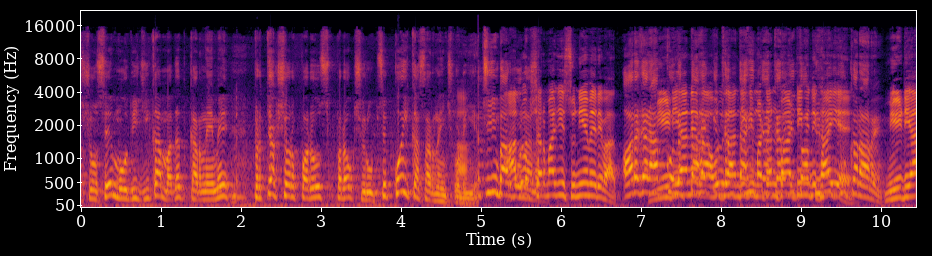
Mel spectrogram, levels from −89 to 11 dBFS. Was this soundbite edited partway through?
yes; 1 cut; at 5.0 s

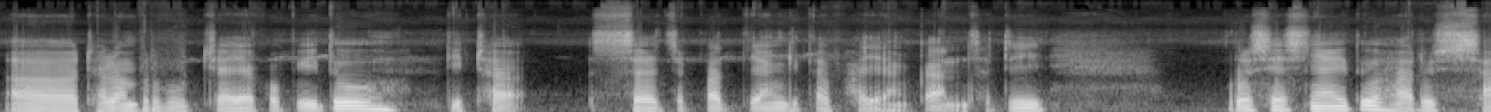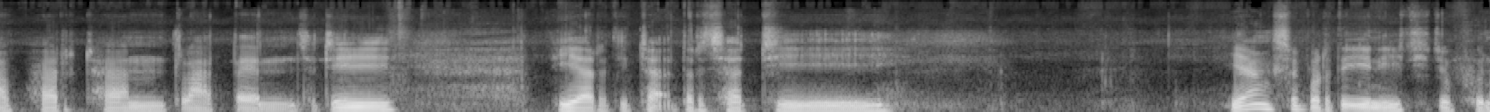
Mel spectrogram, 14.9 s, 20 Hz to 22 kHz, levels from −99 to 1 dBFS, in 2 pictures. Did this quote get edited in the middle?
no; 0 cuts

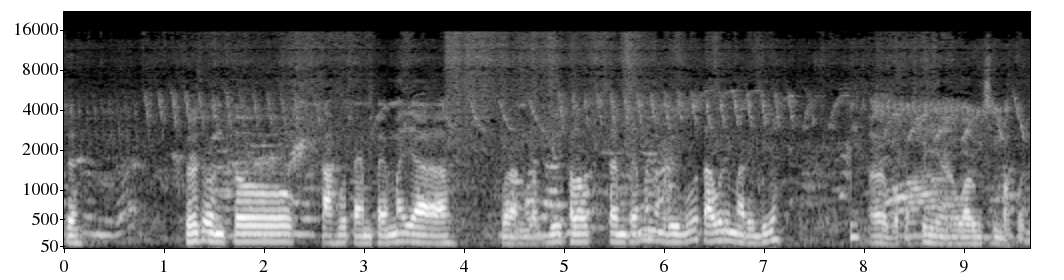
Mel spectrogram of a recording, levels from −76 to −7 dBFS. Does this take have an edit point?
yes; 1 cut; at 7.9 s

